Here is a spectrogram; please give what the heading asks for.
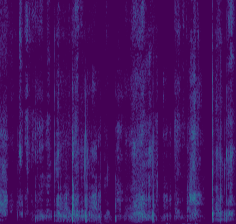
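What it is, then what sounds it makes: Cardboard box scratched and tapped. Long nails tap and scratch the top and sides of a small, hollow, plain brown cardboard box standing on a fuzzy surface. The result is a steady stream of dry, crunchy scrapes and papery taps with a hollow midrange body. The sounds come in short bursts separated by brief gaps, and each tap dies away quickly.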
